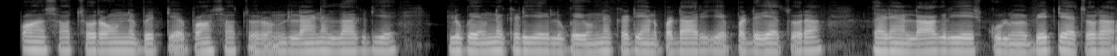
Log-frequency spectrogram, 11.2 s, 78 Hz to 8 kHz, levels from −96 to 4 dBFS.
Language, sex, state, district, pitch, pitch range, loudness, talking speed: Marwari, male, Rajasthan, Nagaur, 120 Hz, 115-120 Hz, -28 LUFS, 210 wpm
